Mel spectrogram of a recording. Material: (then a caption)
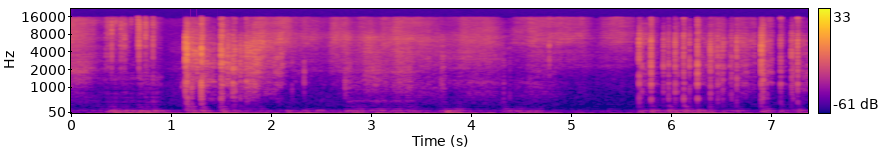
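Cardboard. Long pink nails tap rapidly on the front of a Lindt cardboard chocolate box lying flat on a table. Clusters of quick, dry clicks and scratchy, crinkly bursts come over a steady low hum, with a quieter stretch in the middle before a final flurry of taps.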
